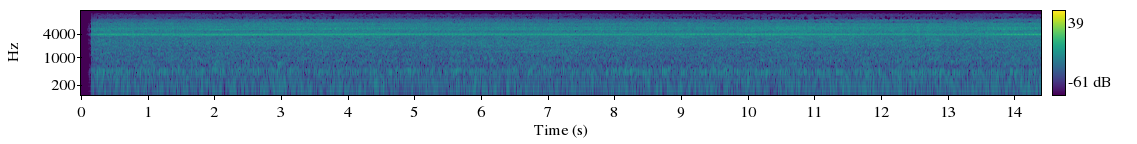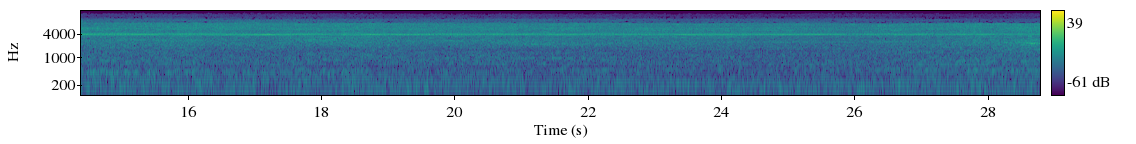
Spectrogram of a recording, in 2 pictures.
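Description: Corn flakes production machinery running steadily: the electric motors of the extruder and the belt-driven flaking roller mill, with a steady high whine over the even machine noise.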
